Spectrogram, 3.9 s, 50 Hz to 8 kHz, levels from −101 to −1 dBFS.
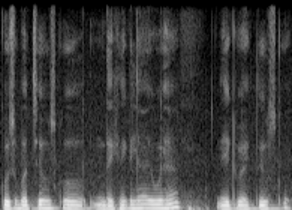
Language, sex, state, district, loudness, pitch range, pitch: Hindi, male, Bihar, Patna, -17 LUFS, 125-140 Hz, 130 Hz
